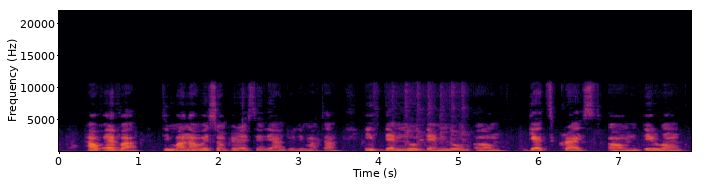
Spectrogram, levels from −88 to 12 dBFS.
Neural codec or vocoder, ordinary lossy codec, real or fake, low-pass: none; none; real; 10.8 kHz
